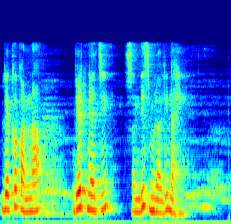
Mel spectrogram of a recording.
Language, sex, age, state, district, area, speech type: Marathi, female, 45-60, Maharashtra, Hingoli, urban, spontaneous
